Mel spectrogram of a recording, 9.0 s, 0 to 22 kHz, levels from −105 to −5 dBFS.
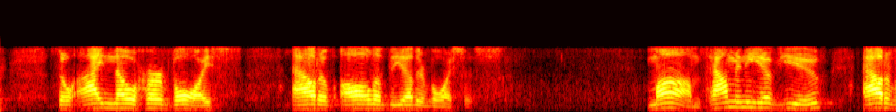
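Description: G.729 codec damage runs through the whole speech clip: everything above 3.7 kHz is missing and nothing comes through below 300 Hz. The coder rebuilds speech from a vocal-tract filter, a pitch predictor and sparse pulses, which fits an 8 kbit/s G.729A link. That leaves a plainly audible rough, synthetic texture.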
